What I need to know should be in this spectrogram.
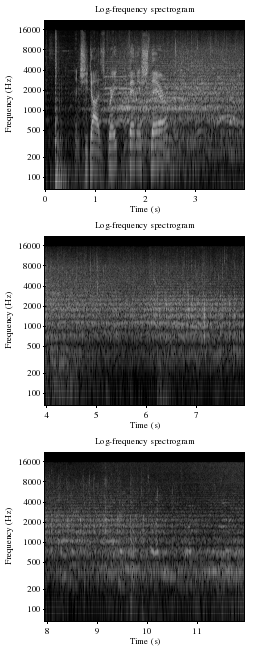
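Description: A large crowd cheers and applauds in an echoing arena.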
